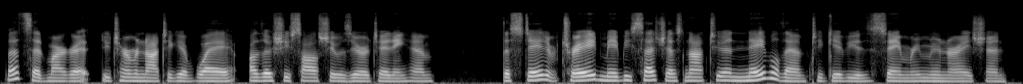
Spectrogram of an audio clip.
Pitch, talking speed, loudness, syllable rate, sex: 165 Hz, 195 wpm, -19 LUFS, 5.5 syllables/s, female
